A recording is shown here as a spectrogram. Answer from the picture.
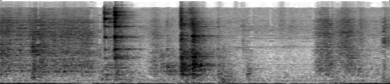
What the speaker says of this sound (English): let's get this canner moved to the center burner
